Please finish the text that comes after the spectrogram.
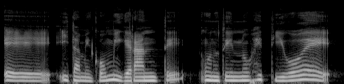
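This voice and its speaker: Soft-spoken woman podcast host. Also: fairly low pitch, fairly even intonation. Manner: thoughtful, builds questions slowly with fillers. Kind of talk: interviewer asking questions.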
